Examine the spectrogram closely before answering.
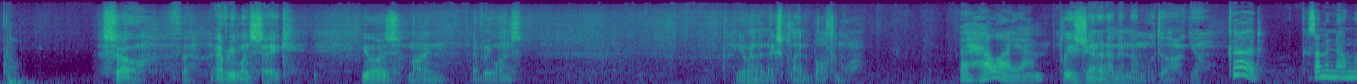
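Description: A middle-aged man speaks in a low, serious voice close by.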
